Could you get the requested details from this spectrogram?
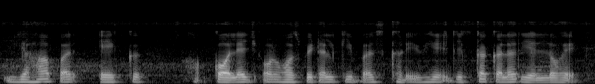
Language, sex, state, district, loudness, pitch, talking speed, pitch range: Hindi, male, Bihar, Saran, -29 LUFS, 115 Hz, 160 wpm, 110-115 Hz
